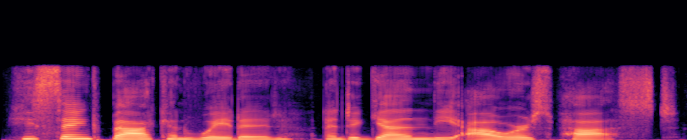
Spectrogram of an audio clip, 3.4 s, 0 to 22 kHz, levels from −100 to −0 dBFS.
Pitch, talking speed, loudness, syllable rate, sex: 220 Hz, 175 wpm, -18 LUFS, 4.1 syllables/s, female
